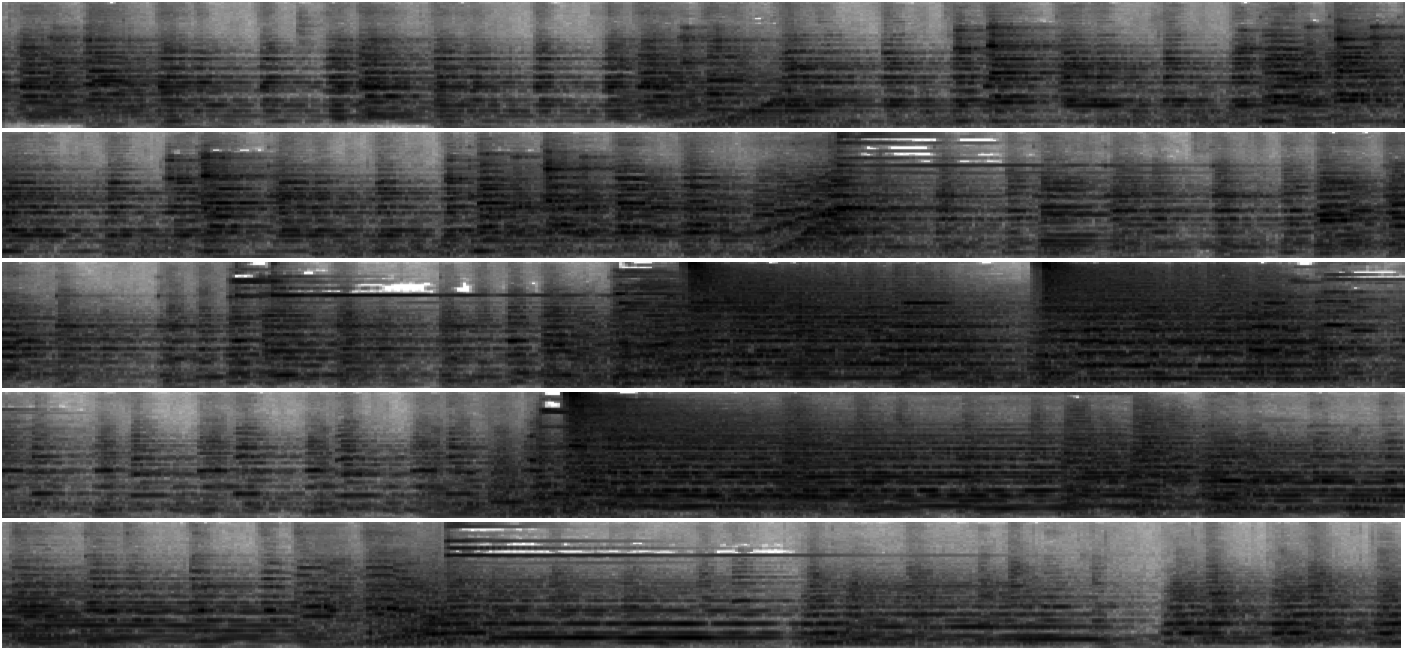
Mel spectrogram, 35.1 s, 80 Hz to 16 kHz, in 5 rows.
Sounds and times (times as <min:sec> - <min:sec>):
Music: 0:00.0 - 0:35.0.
